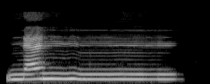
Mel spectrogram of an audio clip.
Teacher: This idgham is with gunna, so keep the sound in your nose for a longer time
